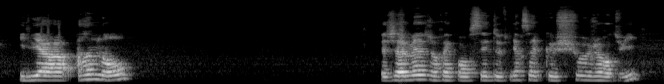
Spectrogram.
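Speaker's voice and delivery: tearful, tears welling up. Woman reflecting on how much she has changed in a year, tearful, tears welling up. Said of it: "j'ai les larmes aux yeux qui montent".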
